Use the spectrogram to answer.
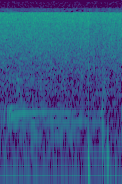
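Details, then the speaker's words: Egophony over pneumonic consolidated lung: the patient's spoken vowel heard through the stethoscope as a faint, nasal, bleating 'goat voice' sound. "ahora vamos a escuchar cómo se encuentra en el pulmón con neumonía y vas a escuchar como esa y se transforma en una y escucha a continuación"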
